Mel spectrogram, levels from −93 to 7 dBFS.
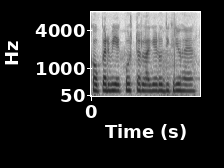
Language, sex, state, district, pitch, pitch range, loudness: Marwari, female, Rajasthan, Nagaur, 225 Hz, 220-230 Hz, -14 LUFS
